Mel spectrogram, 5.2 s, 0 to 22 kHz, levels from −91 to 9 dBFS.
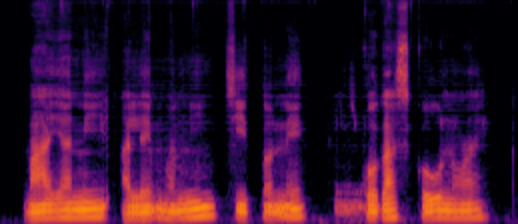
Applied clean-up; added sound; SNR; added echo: neural mask model DeepFilterNet 3.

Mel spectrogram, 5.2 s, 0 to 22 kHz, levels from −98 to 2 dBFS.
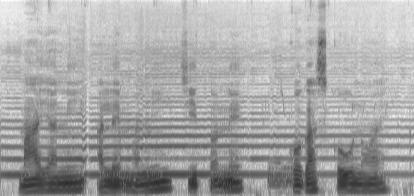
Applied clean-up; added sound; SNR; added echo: none; Insect + Organ; 10 dB; none.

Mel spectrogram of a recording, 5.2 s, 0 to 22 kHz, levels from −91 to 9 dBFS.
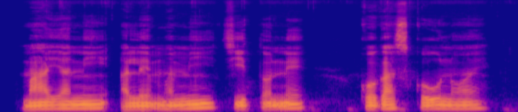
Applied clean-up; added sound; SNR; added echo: none; none; none; none.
